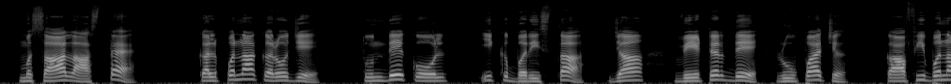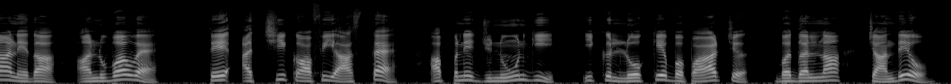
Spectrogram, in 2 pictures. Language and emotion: Dogri, neutral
